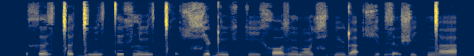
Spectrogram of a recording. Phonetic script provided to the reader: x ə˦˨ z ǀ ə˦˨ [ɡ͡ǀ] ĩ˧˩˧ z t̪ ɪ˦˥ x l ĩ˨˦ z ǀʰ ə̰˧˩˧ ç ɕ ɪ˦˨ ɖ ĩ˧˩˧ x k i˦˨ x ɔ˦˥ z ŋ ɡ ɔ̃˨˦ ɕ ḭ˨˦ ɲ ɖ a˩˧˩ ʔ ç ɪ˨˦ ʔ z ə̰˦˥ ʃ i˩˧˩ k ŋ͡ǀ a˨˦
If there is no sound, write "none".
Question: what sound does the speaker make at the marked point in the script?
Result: ɡ͡ǀ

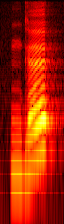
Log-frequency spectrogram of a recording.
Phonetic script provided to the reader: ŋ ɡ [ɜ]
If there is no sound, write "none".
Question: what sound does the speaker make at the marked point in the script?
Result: ɛ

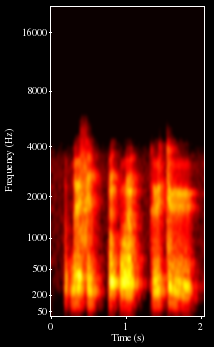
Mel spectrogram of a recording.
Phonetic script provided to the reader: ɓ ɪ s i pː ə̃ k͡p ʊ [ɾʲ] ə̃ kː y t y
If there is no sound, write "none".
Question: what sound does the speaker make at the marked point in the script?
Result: ɾ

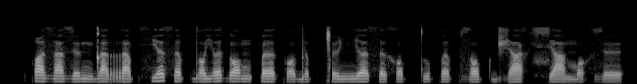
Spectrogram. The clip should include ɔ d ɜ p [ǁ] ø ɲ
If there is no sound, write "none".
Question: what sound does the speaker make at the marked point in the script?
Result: ǀ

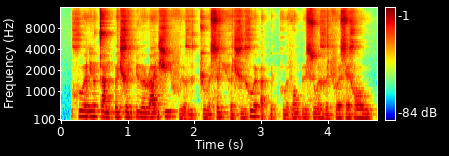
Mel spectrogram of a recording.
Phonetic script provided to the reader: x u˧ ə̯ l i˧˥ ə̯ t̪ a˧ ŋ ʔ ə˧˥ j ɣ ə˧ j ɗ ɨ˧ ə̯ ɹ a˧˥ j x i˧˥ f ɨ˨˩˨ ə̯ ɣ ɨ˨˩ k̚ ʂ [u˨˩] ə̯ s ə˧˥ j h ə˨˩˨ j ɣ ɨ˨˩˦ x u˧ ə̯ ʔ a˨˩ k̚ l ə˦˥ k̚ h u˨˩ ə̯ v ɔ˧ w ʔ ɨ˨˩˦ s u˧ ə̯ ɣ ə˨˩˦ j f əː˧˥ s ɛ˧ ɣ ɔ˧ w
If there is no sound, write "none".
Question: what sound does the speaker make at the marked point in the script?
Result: u˨˩˦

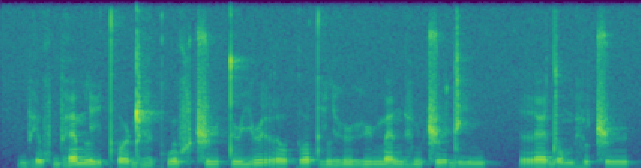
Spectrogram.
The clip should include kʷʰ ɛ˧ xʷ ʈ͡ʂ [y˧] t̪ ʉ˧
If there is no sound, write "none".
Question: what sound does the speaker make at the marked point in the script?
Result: y˧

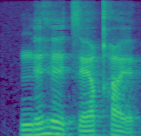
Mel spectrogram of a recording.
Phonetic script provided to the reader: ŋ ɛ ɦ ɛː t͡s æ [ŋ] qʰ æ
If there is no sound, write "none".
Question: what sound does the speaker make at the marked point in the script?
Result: none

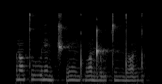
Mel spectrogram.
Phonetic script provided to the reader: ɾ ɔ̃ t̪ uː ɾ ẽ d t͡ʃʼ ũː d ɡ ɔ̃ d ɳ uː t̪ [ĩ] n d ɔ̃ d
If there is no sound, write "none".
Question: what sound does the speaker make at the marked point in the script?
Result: ĩ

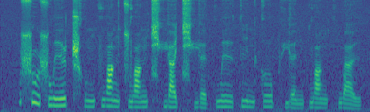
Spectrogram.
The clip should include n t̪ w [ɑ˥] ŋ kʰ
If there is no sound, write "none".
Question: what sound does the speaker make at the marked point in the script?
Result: ɑ˥˧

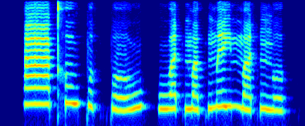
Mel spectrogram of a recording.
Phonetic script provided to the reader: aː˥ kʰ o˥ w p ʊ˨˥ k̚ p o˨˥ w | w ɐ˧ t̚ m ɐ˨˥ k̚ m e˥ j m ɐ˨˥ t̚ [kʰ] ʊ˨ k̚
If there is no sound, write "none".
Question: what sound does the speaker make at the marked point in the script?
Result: ŋ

